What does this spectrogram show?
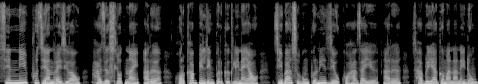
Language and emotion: Bodo, neutral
